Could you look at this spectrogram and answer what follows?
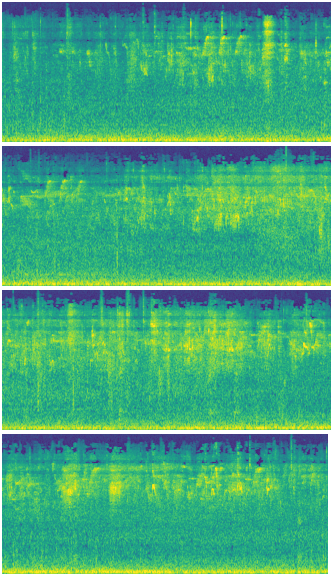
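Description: Outdoor ambience: a steady low rumble with birds chirping on and off throughout.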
